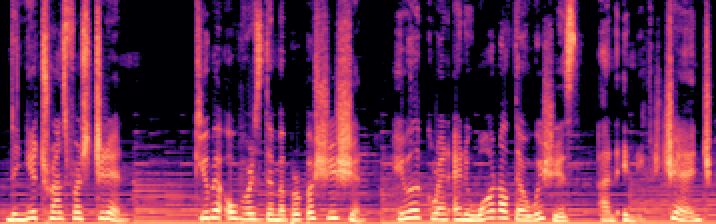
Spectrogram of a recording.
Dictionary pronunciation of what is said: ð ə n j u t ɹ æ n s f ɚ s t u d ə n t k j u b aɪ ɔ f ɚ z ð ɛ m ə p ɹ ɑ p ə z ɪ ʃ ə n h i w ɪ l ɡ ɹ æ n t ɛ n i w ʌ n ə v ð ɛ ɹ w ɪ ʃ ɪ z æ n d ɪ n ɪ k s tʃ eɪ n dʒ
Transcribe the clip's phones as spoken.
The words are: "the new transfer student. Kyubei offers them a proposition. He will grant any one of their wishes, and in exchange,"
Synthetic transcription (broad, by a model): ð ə n j u t ɹ æ n s f ɚ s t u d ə n k j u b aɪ ɔ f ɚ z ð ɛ m ə p ɹ p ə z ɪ ʃ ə n h i w ɪ l ɡ ɹ æ n t ɛ n i w ʌ n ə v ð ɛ ɹ w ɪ ʃ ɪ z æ n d ɪ n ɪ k s tʃ eɪ n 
